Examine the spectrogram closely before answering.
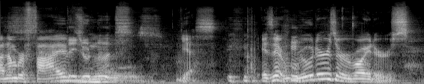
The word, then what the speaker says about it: Reuters: Is it Roers or Reuters? Reuters.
